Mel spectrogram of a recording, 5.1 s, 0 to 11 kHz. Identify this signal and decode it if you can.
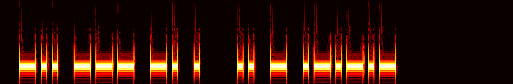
Morse code, heard as a keyed tone, about 22 wpm, 700 Hz. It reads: DONE IT.
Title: Sentences from Top 1200 Words 22wpm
